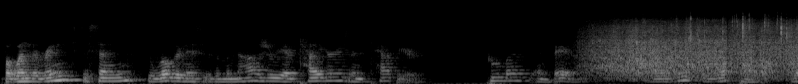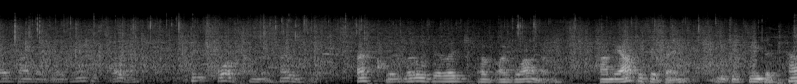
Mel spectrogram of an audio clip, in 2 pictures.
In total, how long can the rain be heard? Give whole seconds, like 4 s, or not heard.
10 s.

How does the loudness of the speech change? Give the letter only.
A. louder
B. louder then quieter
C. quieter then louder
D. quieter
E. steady
C.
